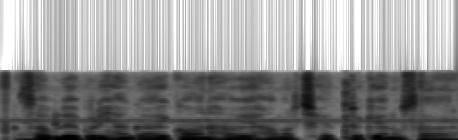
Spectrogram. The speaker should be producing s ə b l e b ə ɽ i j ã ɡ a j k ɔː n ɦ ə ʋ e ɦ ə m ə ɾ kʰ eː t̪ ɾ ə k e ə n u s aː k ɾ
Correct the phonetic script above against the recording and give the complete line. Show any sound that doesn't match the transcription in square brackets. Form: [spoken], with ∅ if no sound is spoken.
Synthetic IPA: s ə b l e b ə ɽ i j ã ɡ a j k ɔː n ɦ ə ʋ e ɦ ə m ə ɾ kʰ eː t̪ ɾ ə k e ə n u s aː [∅] ɾ

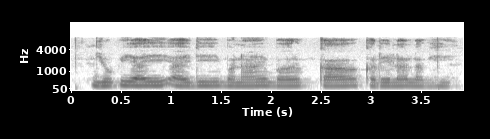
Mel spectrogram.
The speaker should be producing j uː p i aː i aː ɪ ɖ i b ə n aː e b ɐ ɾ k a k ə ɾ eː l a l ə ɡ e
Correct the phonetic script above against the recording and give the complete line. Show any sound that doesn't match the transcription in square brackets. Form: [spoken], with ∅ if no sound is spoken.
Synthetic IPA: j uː p i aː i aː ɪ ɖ i b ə n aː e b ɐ ɾ k a k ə ɾ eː l a l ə ɡ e

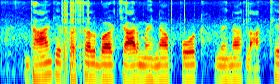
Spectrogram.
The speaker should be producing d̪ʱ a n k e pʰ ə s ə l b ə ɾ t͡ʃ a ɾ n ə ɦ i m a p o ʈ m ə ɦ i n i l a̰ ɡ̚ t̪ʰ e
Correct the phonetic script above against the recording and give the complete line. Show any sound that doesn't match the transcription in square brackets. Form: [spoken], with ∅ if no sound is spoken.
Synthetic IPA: d̪ʱ a n k e pʰ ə s ə l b ə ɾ t͡ʃ a ɾ [m] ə ɦ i [n] a p o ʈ m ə ɦ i n [a] l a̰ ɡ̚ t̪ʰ e

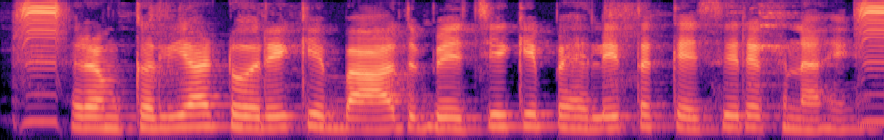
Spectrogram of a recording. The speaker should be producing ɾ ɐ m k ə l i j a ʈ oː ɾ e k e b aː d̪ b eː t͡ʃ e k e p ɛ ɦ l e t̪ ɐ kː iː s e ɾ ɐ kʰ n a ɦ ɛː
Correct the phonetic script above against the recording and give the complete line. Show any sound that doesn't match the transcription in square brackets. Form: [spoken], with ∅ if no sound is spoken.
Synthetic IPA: ɾ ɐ m k ə l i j a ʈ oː ɾ e k e b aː d̪ b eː t͡ʃ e k e p ɛ ɦ l e t̪ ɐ kː [ɛː] s e ɾ ɐ kʰ n a ɦ ɛː

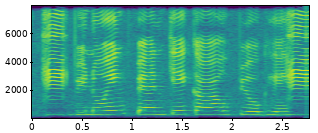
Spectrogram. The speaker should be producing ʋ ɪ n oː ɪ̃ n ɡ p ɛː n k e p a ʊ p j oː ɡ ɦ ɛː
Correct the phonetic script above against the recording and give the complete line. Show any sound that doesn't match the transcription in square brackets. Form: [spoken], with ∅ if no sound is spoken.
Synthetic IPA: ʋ ɪ n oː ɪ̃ [ŋ] ɡ p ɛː n k e [k] a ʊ p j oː ɡ ɦ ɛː

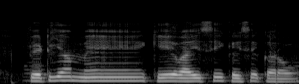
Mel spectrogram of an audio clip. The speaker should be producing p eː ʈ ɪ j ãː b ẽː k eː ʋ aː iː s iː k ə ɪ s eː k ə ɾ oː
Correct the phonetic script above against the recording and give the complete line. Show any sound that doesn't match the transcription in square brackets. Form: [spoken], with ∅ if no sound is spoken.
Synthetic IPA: p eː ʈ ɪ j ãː [m] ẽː k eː ʋ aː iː s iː k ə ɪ s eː k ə ɾ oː

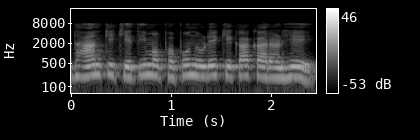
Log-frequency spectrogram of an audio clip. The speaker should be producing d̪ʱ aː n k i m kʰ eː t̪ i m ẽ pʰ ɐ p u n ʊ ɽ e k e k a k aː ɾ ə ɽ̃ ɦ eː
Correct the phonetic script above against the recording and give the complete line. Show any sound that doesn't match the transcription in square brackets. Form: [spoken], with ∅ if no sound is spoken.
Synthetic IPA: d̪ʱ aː n k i [∅] kʰ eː t̪ i m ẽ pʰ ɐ p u n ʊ ɽ e k e k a k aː ɾ ə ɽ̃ ɦ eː

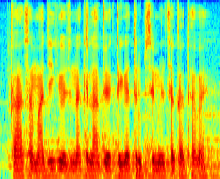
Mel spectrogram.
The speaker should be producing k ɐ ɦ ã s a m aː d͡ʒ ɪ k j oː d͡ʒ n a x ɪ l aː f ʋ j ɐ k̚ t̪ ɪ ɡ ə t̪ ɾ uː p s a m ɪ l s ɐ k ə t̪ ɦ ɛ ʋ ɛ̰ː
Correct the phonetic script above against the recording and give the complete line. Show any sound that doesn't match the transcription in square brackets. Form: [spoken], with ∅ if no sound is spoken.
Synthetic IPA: k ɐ ɦ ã s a m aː d͡ʒ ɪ k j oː d͡ʒ n a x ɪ l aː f ʋ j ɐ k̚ t̪ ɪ ɡ ə t̪ ɾ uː p s [e] m ɪ l s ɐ k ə t̪ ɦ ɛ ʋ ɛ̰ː

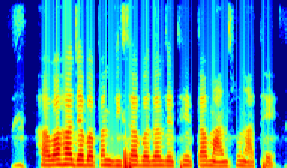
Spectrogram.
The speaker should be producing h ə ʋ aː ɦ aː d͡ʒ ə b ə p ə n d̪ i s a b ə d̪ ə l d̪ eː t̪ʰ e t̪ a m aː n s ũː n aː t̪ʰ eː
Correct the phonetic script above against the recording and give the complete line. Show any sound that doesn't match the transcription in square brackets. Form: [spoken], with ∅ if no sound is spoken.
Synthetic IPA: h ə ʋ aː ɦ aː d͡ʒ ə b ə p ə n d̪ i s a b ə d̪ ə l d̪ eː t̪ʰ e t̪ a m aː n s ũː n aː t̪ʰ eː

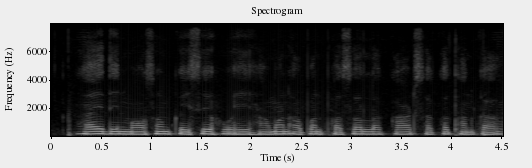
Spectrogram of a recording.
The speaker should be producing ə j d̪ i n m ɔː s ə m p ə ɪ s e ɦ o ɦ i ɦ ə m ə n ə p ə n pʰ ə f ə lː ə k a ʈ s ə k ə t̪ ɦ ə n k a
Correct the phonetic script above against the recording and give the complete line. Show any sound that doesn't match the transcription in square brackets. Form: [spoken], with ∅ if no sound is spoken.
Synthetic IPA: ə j d̪ i n m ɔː s ə m [k] ə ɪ s e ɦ o ɦ i ɦ ə m ə n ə p ə n pʰ ə [s] ə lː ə k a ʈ s ə k ə t̪ ɦ ə n k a

